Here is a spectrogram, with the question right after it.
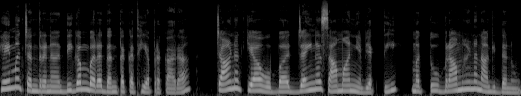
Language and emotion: Kannada, neutral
